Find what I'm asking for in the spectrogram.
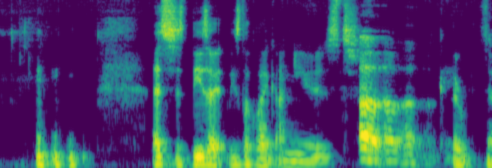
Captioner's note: laughs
